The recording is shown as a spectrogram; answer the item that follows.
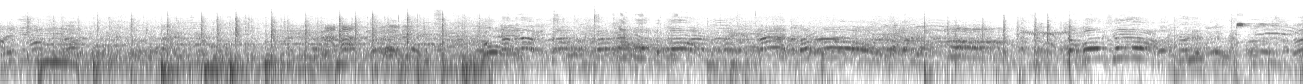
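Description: Overlapping calls and chatter of people at an amateur football match, several voices at once and none clear enough to follow, with scattered sharp clicks and knocks.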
